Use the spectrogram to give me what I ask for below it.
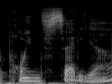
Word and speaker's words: poinsettia: But I might be able to save some of this poinsettia, or poinsettia, which is the way it's supposed to be pronounced, and cut it here.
